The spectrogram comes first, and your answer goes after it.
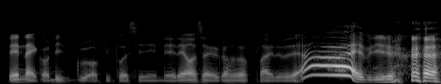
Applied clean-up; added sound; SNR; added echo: none; none; none; none.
